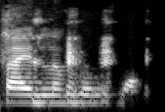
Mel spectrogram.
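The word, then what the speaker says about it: Fájdalom Klinika: I love your pronunciation. Yeah, it's Fajtalum Clinica.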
